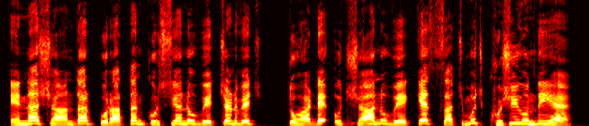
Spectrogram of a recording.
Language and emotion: Punjabi, surprised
